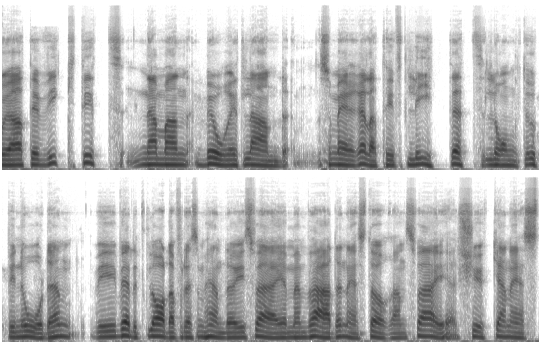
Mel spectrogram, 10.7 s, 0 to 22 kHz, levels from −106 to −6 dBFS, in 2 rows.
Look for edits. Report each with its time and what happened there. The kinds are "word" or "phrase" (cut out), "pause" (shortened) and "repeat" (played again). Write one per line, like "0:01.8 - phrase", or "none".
0:01.2 - word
